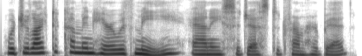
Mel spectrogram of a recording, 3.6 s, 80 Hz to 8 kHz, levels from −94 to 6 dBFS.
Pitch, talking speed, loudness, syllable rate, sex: 205 Hz, 230 wpm, -17 LUFS, 5.3 syllables/s, female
